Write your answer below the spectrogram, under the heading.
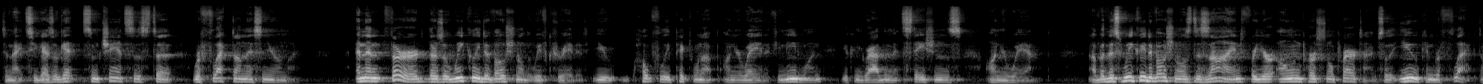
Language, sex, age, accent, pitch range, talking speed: English, male, 30-49, American, 115-155 Hz, 270 wpm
